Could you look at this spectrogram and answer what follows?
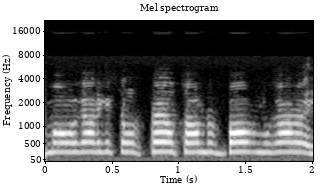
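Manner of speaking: put-on hard-to-understand mumble. Imitating how an actor talks in The Revenant: Tom Hardy mumbling impression. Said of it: "'Cause he talks like this".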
